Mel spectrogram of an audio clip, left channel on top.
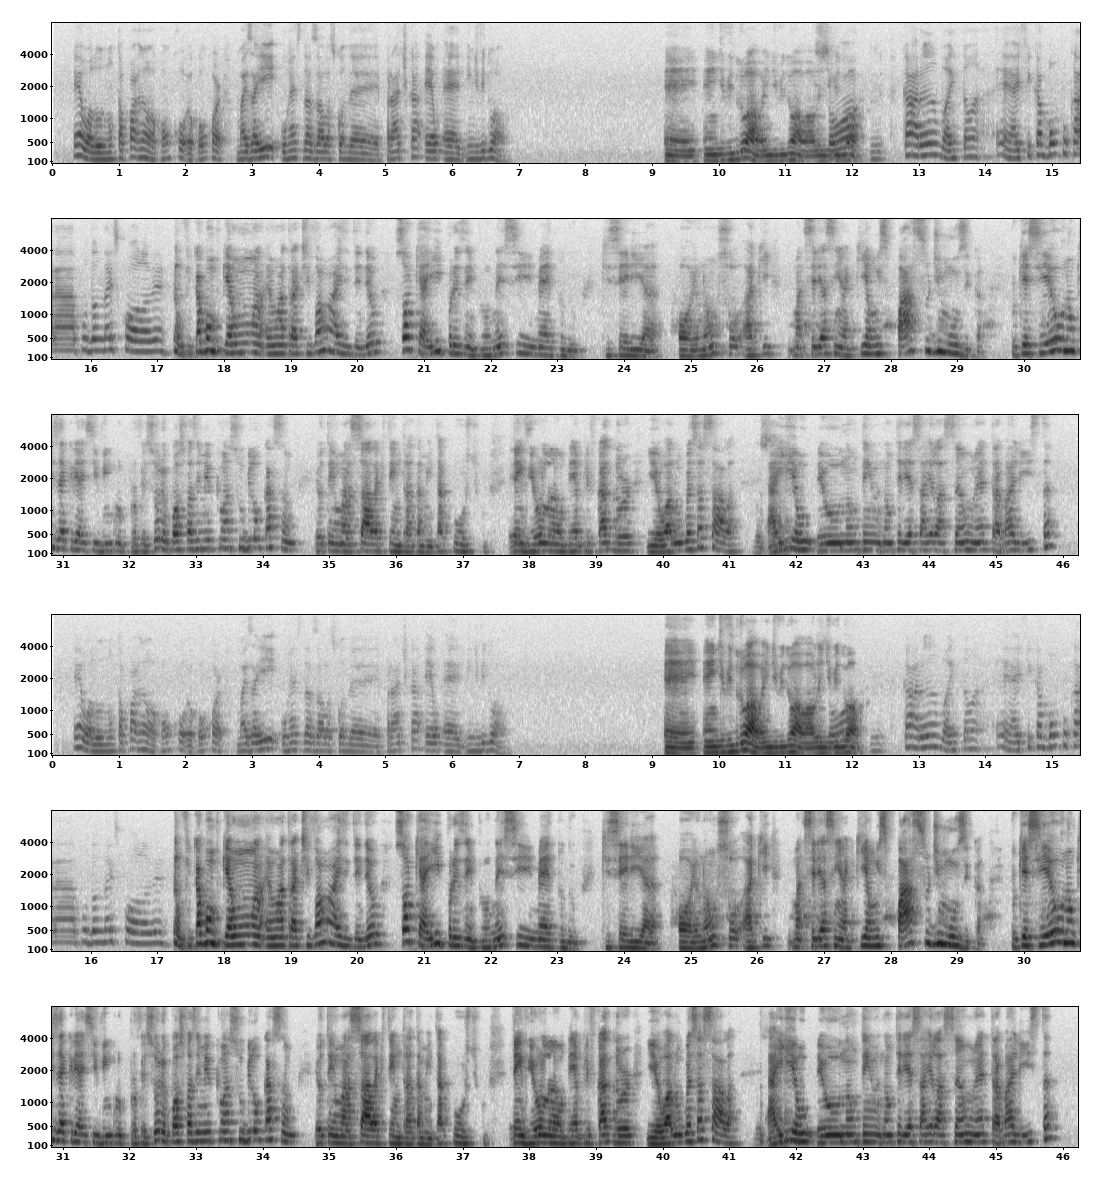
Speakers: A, on the left; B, on the right.
A: É, o aluno não tá... pa- Não, eu concordo, eu concordo. Mas aí o resto das aulas, quando é prática, é, é individual.
B: É, é individual, é individual, aula
A: Só...
B: individual.
A: Caramba, então... É, aí fica bom pro cara, pro dono da escola, né?
B: Não, fica bom, porque é um, é um atrativo a mais, entendeu? Só que aí, por exemplo, nesse método que seria, ó, eu não sou aqui, mas seria assim, aqui é um espaço de música. Porque se eu não quiser criar esse vínculo com o professor, eu posso fazer meio que uma sublocação. Eu tenho uma sala que tem um tratamento acústico,
A: Ex-
B: tem violão, tem amplificador, e eu alugo essa sala.
A: Você,
B: Aí
A: ó,
B: eu, eu não tenho, não teria essa relação, né, trabalhista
